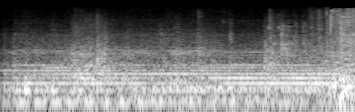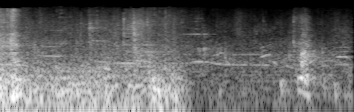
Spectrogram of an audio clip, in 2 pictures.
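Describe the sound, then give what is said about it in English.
Elevator moving with people and a shopping cart inside: a steady low mechanical hum drones through the first half, then gives way to clattering mechanism sounds while voices talk. “Nathaniel and Lopez ride in an elevator with the shopping cart.”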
